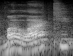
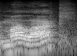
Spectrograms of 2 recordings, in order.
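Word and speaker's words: מלאך: É Malak, mas a pronúncia é gutural, né? Malach.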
